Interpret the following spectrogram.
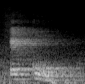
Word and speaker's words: echo: Echo, H again silent. Next, letter K, words where K letter is silent.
